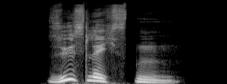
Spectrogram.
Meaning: 1. superlative degree of süßlich 2. inflection of süßlich: strong genitive masculine/neuter singular superlative degree
- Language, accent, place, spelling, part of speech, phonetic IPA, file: German, Germany, Berlin, süßlichsten, adjective, [ˈzyːslɪçstn̩], De-süßlichsten.ogg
